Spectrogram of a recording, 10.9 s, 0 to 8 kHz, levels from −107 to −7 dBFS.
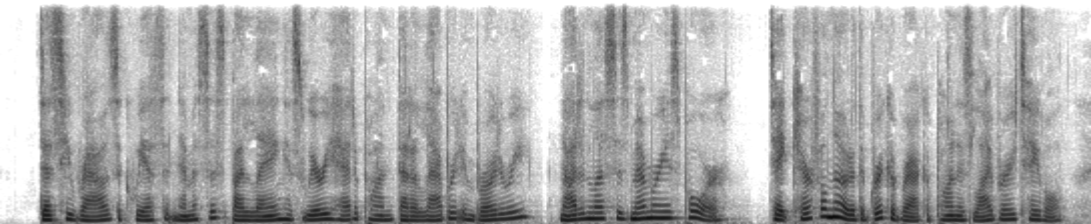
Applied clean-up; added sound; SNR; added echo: neural mask model Resemble Enhance denoiser.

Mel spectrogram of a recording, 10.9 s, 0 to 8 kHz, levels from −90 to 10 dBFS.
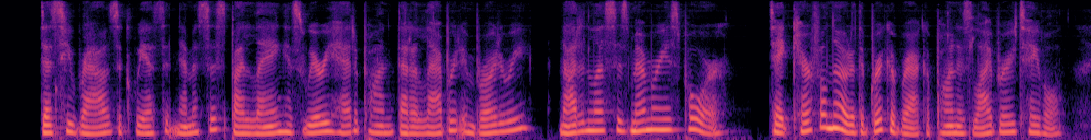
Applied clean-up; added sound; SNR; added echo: neural mask model DeepFilterNet 3.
